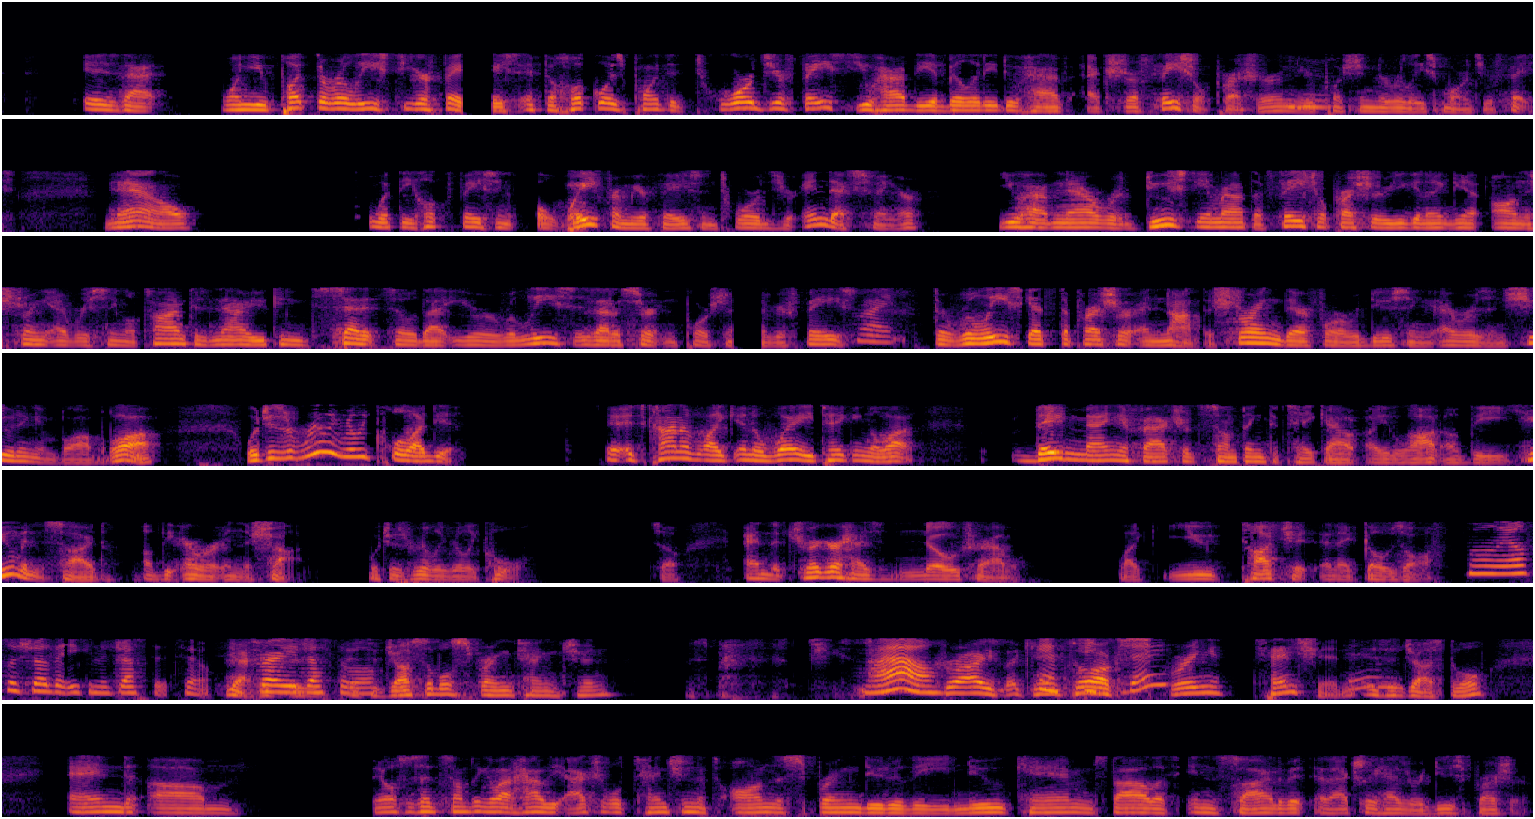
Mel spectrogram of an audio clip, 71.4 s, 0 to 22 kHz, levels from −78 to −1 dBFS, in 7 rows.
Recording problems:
garbled, watery; badly; nothing above 4 kHz
audio cutting out; at 3 s and at 25 s

